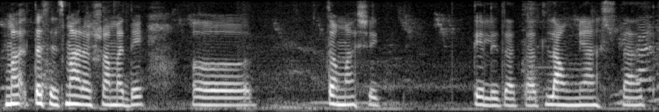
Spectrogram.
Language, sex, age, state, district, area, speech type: Marathi, female, 18-30, Maharashtra, Satara, urban, spontaneous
